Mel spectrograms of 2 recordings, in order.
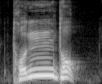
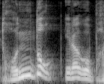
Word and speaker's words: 돈독: 돈독. 이렇게 이제 읽게 되는데 누구랑 돈독해지고 싶다 할 때는 이제 돈독이라고 발음을 하고 돈독이 올랐다 할 때는 돈독이라고 또 발음을 하게 됩니다.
